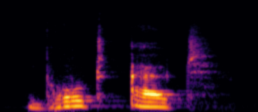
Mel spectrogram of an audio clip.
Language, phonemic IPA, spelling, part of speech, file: Dutch, /ˈbrut ˈœyt/, broedt uit, verb, Nl-broedt uit.ogg
- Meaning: inflection of uitbroeden: 1. second/third-person singular present indicative 2. plural imperative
